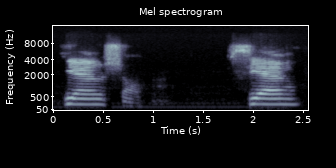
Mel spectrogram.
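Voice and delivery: XIANSHENG with XIAN sustained, SHENG dropped short; second syllable toneless. Shown as a demonstration. Teacher asking for attention, XIANSHENG with a light toneless ending. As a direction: hold XIAN level and let SHENG fall away. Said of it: "la pronunciamos sin ningún tono".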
